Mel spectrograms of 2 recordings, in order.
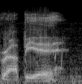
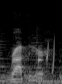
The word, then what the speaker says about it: rapier: It's pronounced rapier. Rapier. It's rapier. It's French, brother.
